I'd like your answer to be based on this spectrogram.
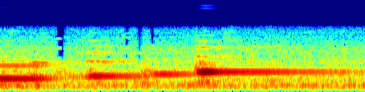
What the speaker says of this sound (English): A minor scale sounds like this.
